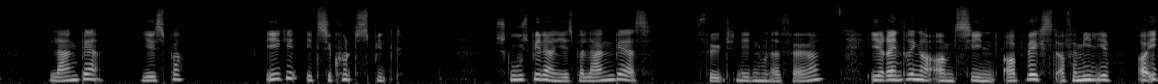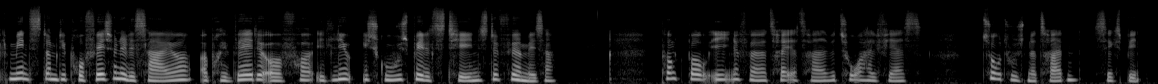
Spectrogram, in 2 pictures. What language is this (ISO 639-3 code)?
dan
